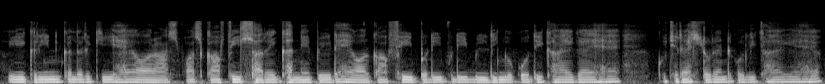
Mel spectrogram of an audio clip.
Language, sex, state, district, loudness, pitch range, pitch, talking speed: Hindi, male, Himachal Pradesh, Shimla, -17 LUFS, 110-115 Hz, 110 Hz, 205 wpm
